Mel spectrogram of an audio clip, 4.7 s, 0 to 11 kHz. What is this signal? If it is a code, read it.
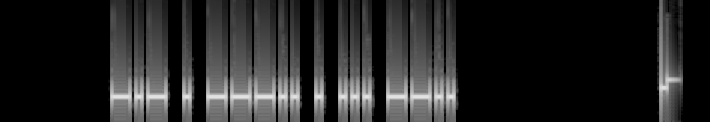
Morse code, heard as a keyed tone, about 30 wpm, 700 Hz. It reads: KE8ESZ
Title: USA Call Signs - 2x Character Spacing - 30wpm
